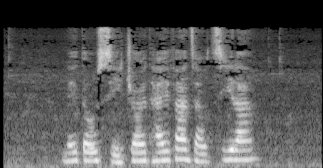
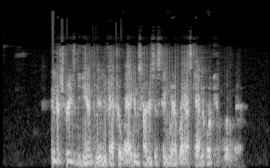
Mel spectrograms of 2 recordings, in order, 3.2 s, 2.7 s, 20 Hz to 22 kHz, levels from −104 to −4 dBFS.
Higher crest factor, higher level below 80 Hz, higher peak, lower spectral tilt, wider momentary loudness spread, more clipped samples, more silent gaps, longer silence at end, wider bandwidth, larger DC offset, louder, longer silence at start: about the same, 16 dB vs 18 dB; first, -44 dBFS vs -60 dBFS; first, -2 dBFS vs -6 dBFS; about the same, -4 dB/octave vs -5 dB/octave; about the same, 8 LU vs 10 LU; neither; neither; first, 0.65 s vs 0.25 s; first, 11.5 kHz vs 9.2 kHz; neither; first, -16 LUFS vs -23 LUFS; first, 0.65 s vs 0.5 s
